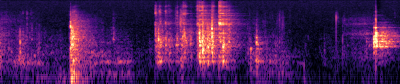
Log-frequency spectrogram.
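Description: Spoon and dishes handled at a stove after broiling fish fajita meat and charred veggies, giving a few scattered clinks and knocks with one sharp clatter near the start, moderately close and fairly quiet, with no talk.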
